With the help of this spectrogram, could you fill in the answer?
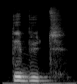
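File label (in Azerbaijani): "debüt", Azerbaijani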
